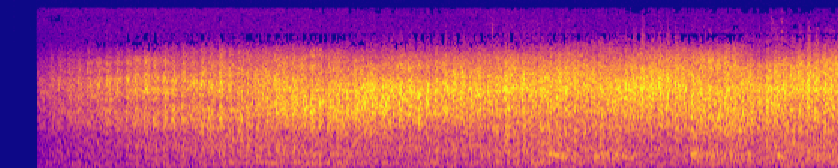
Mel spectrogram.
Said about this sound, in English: Watch that train, folks.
